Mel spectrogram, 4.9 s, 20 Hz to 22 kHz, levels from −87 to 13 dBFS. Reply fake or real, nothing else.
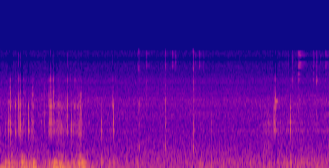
real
